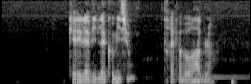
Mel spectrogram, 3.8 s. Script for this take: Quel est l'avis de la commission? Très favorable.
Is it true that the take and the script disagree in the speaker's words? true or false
false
